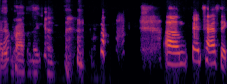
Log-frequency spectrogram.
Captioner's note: laughing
